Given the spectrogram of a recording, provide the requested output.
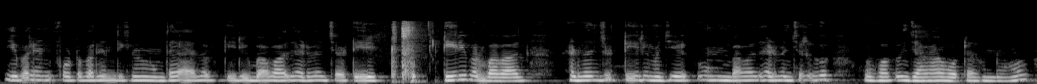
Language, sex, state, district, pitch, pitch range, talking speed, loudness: Kumaoni, male, Uttarakhand, Tehri Garhwal, 185 Hz, 165-190 Hz, 190 wpm, -18 LUFS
